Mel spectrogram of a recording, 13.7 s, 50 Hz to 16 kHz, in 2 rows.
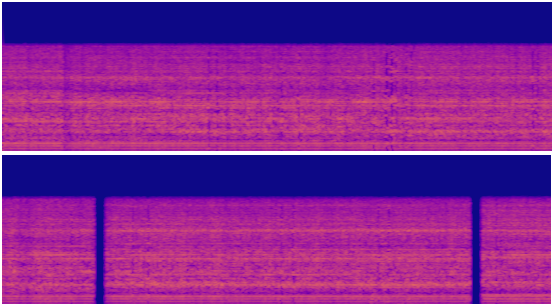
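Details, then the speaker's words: Garage-sale Wen 4050 generator after new carburetor and speed adjustment to about 60.5–61 Hz; engine tight and little used, no electrical work needed; steady, even drone at governed speed, no misses, knocks or hunting, sounds healthy. "well ladies and gentlemen finally one that was easy to fix didn't need any work on the electrical side and the engine was as tight as i was hoping it was going to be"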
